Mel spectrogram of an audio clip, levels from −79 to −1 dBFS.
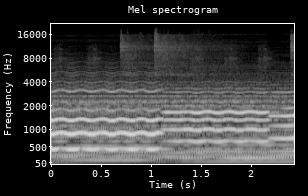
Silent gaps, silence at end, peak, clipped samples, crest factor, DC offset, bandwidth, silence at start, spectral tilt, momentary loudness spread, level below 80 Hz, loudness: none; 0 s; -4 dBFS; under 0.1%; 10 dB; under 0.1%; 18 kHz; 0 s; -4.5 dB/octave; 3 LU; -56 dBFS; -15 LUFS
